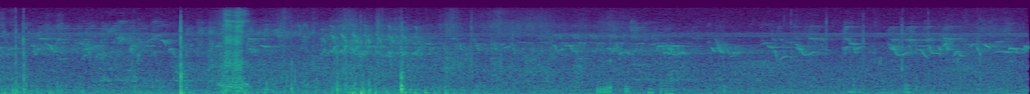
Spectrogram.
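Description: A dense chorus of short, repeated chirping calls from wildlife around the pond, over a thin steady high drone. A sharp click comes about two seconds in, a brief rustle just after, and a few low knocks around four seconds in.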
